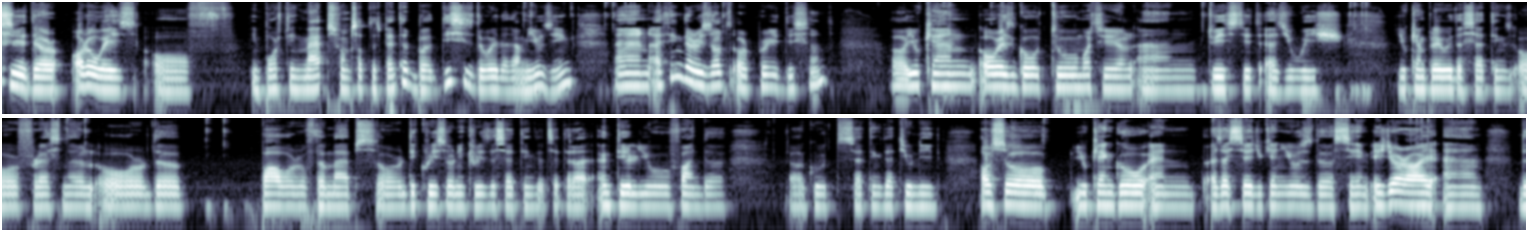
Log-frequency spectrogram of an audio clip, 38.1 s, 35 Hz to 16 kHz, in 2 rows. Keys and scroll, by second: 11.8 m.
